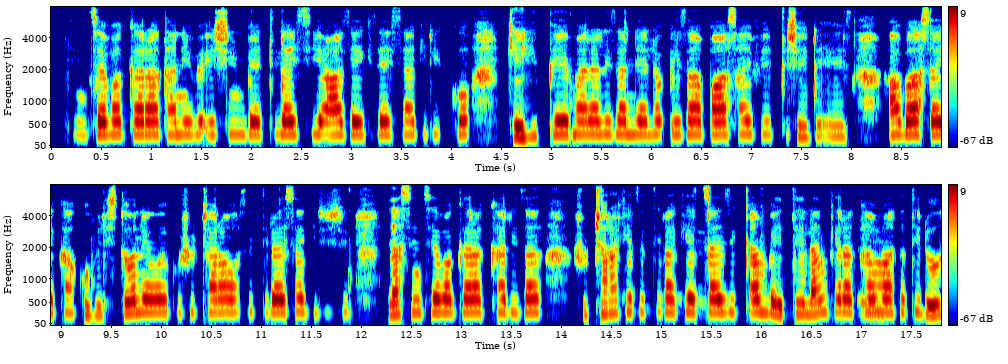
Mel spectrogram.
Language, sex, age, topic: Gamo, female, 25-35, government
